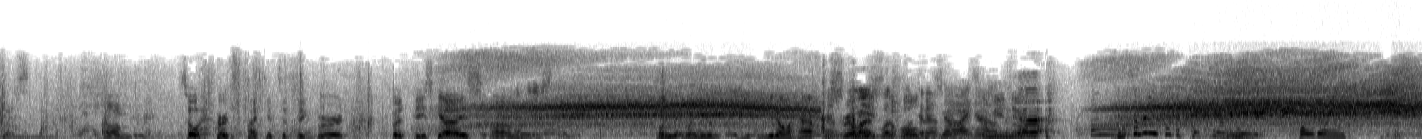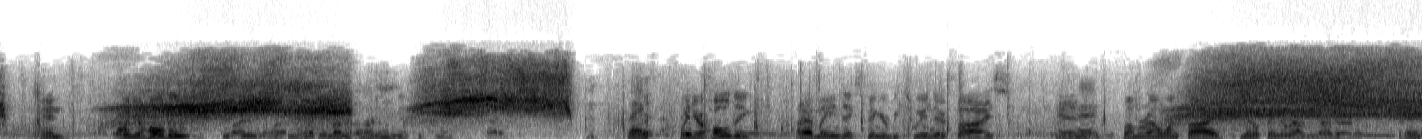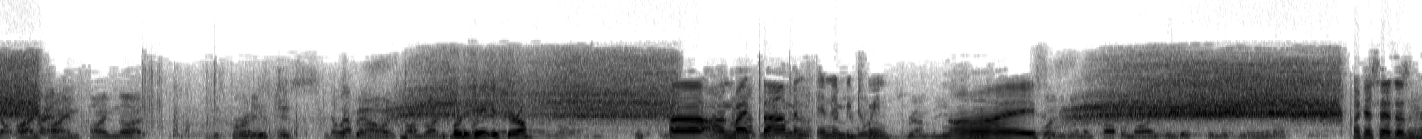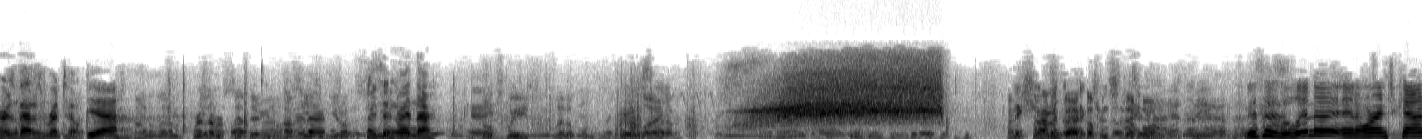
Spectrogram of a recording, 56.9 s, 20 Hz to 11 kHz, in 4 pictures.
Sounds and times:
Owl: 4.3 - 8.8, 10.8 - 14.3, 15.2 - 20.0, 25.7 - 29.0, 32.1 - 35.7, 38.9 - 42.0, 49.8 - 52.2.

